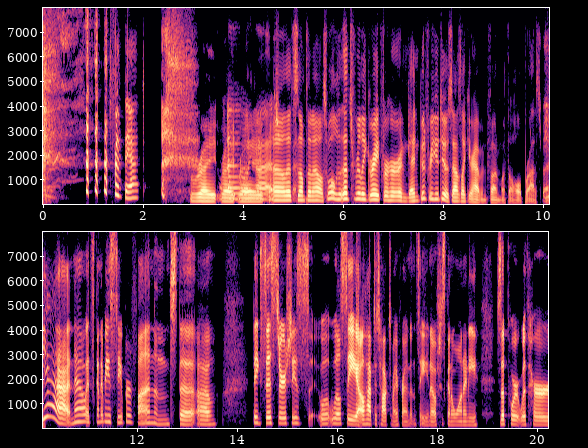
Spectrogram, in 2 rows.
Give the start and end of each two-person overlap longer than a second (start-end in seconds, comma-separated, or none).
3.7-5.1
